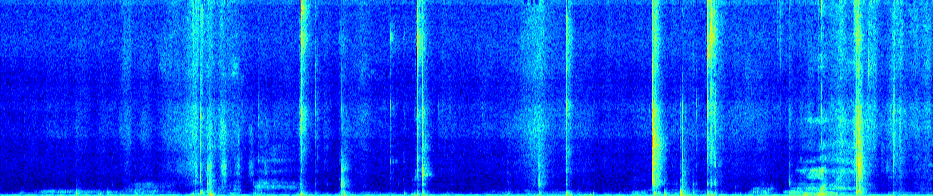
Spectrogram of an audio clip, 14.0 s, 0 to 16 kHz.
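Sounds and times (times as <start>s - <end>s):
steady low hum: 0.0s - 14.0s
light clicks and taps of handled parts: 2.8s - 6.8s, 7.6s - 11.0s, 11.8s - 13.6s.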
